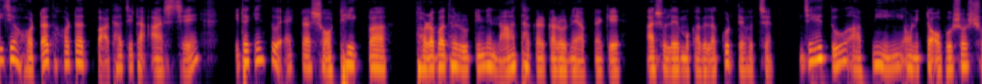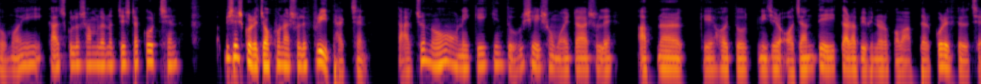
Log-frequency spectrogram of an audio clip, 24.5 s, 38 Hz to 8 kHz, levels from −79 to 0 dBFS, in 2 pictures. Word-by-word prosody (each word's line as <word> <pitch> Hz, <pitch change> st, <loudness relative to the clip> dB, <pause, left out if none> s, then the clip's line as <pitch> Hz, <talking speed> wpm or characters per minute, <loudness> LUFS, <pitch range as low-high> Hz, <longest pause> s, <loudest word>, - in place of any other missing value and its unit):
এই 180 Hz, -, 0 dB
যে 195 Hz, -, +5 dB
হঠাৎ, 105 Hz, +9 st, +2 dB
হঠাৎ 145 Hz, 0 st, +1 dB, 0.2 s
বাধা 115 Hz, -, -1 dB
যেটা 120 Hz, -, -2 dB, 0.2 s
আসছে 95 Hz, -1 st, -3 dB, 0.6 s
এটা 160 Hz, -, +3 dB
কিন্তু 180 Hz, -1 st, -2 dB, 0.2 s
একটা 115 Hz, 0 st, -3 dB, 0.2 s
সঠিক 105 Hz, +6 st, 0 dB, 0.2 s
বা 115 Hz, 0 st, +5 dB, 0.5 s
ধরাবাঁধা 115 Hz, +3 st, +3 dB
routine 110 Hz, +4 st, -2 dB
এ -, -, -1 dB
না 100 Hz, -, +2 dB, 0.2 s
থাকার 100 Hz, -5 st, -1 dB
কারণে 95 Hz, 0 st, +1 dB
আপনাকে 95 Hz, 0 st, -3 dB, 0.5 s
আসলে 100 Hz, -1 st, 0 dB, 0.2 s
মোকাবিলা 95 Hz, 0 st, -2 dB
করতে 145 Hz, -9 st, -1 dB
হচ্ছে। 95 Hz, -, -4 dB, 0.5 s
যেহেতু 195 Hz, -1 st, +2 dB, 0.3 s
আপনিই 120 Hz, +1 st, -3 dB, 0.2 s
অনেকটা 105 Hz, -2 st, -1 dB
অবসর 105 Hz, +5 st, 0 dB
সময়েই 105 Hz, +8 st, -3 dB, 0.2 s
কাজগুলো 130 Hz, +2 st, 0 dB
সামলানোর 135 Hz, 0 st, -1 dB
চেষ্টা 140 Hz, 0 st, +2 dB
করছেন, 155 Hz, -3 st, +2 dB, 0.7 s
বিশেষ 220 Hz, +1 st, +8 dB
করে 150 Hz, -6 st, +10 dB
যখন 130 Hz, +2 st, +6 dB
আসলে 125 Hz, 0 st, +1 dB
free 155 Hz, -6 st, +8 dB
থাকছেন -, -, -4 dB, 0.4 s
তার 95 Hz, +1 st, -1 dB
জন্য 170 Hz, -4 st, +1 dB, 0.3 s
অনেকেই 115 Hz, +3 st, -1 dB
কিন্তু 135 Hz, -1 st, -3 dB, 0.2 s
সেই 120 Hz, -5 st, +1 dB
সময়টা 100 Hz, -2 st, -2 dB
আসলে 100 Hz, -1 st, -1 dB, 0.5 s
আপনার 105 Hz, +1 st, +1 dB, 0.4 s
কে 100 Hz, -, -2 dB
হয়তো 105 Hz, -1 st, -1 dB, 0.3 s
নিজের 105 Hz, +1 st, +1 dB
অজান্তেই 105 Hz, +3 st, +1 dB
তারা 100 Hz, -1 st, +5 dB
বিভিন্ন 95 Hz, +1 st, -2 dB
রকম 85 Hz, -2 st, -5 dB
আবদার 90 Hz, +2 st, -4 dB
করে 120 Hz, -2 st, +6 dB
ফেলছে। 85 Hz, -1 st, -2 dB
115 Hz, 135 wpm, -26 LUFS, 100-135 Hz, 0.7 s, করে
